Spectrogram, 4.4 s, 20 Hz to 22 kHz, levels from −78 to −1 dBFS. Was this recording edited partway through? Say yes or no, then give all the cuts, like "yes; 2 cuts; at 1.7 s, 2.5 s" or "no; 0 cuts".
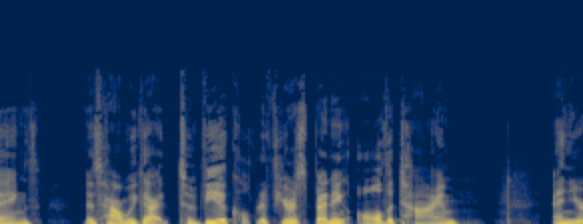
yes; 1 cut; at 1.9 s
